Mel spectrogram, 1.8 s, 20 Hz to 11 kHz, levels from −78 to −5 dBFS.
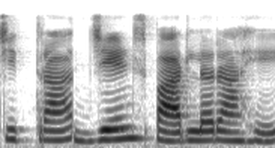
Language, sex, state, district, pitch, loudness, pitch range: Marathi, female, Maharashtra, Aurangabad, 205 Hz, -19 LUFS, 195-220 Hz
